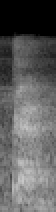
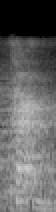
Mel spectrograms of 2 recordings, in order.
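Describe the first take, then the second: The two takes are said the same way.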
